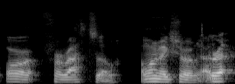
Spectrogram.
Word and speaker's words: Ferrazzo: is your last name fzo or fatzo I want to make sure well if you want the proper Italian pronunciation it's fzo but okay I mean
